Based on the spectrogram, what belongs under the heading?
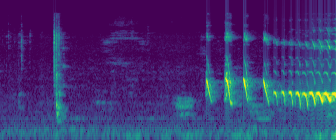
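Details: Black-naped oriole lure sound for drawing other orioles into song. An isolated sharp note comes first, then a run of clipped accented notes that leads into a grating, rapidly pulsed nasal rasp, cut off at the end. Faint low rumble underneath.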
